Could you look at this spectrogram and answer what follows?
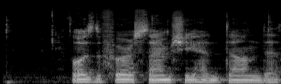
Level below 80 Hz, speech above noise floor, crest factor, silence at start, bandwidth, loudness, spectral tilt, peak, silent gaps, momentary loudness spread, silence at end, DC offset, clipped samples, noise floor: -58 dBFS; 28 dB; 18 dB; 0.05 s; 14 kHz; -24 LUFS; -5 dB/octave; -6 dBFS; none; 5 LU; 0 s; under 0.1%; under 0.1%; -52 dBFS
